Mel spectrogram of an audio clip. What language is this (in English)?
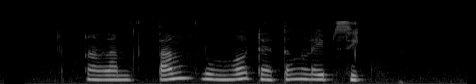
Javanese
